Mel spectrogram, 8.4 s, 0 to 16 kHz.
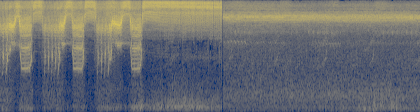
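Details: Walker's cicada (Meimuna opalifera, tsukutsukuboushi) sings loud, buzzy pulses about twice a second, then a steady high whine, another cicada droning faintly behind; recorded in a park in early September 2019.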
